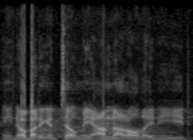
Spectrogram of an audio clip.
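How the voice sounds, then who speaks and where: A man's voice: mid-range voice, fairly even intonation, quick pace, close to an everyday voice. A man mimicking an indignant parent. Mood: defensive. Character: indignant churchgoing parent, defensive. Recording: long reverb in a church sanctuary.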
